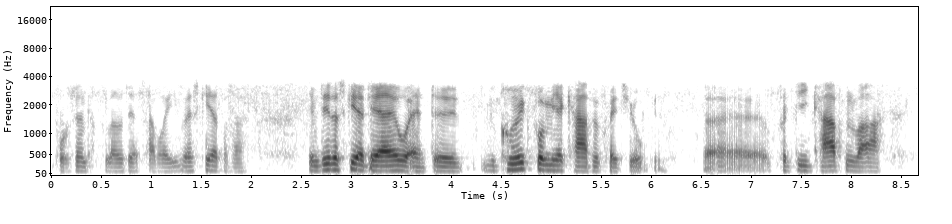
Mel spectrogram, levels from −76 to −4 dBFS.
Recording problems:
phone-call audio; poor line; nothing above 3 kHz
household noises; faint; throughout; 30 dB below the speech

